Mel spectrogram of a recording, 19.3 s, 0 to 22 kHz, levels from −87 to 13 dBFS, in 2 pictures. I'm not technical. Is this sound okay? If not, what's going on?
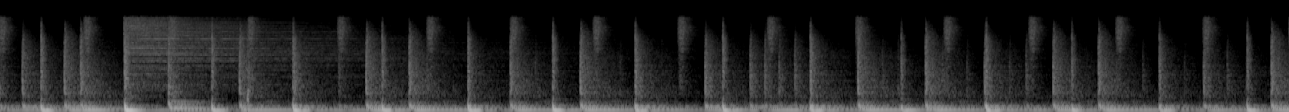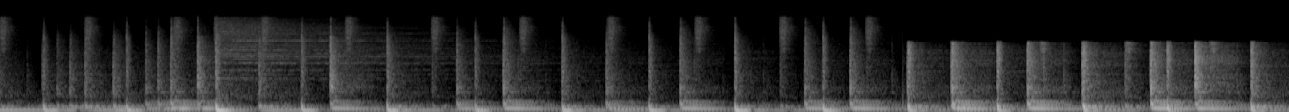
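No. At 1.83 to 1.87 seconds there's a quick glitch in the music from damaged data in a compressed stream, where the player stumbles over bad data. From 16.44 seconds to the end, the music suddenly turns dull and boxy, with nothing above about 5.3 kHz. The likely cause is the input switched to a poorer device, with no gap or volume jump at the change.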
